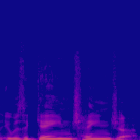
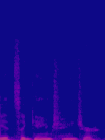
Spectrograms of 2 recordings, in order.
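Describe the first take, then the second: First: Imitating a pastor's South African accent. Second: Said in the usual way. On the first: Pastor recalls a colleague's verdict, in a South African accent. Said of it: "he's got this great South African accent". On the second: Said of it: "I wouldn't use that accent".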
